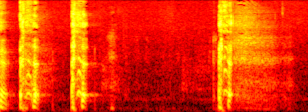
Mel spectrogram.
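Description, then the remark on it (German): Several sharp coughs come in quick bursts: a double cough, a single one, then a final harsher cough that trails off into a raspy breath, with no talking. “Hust.”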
